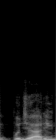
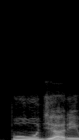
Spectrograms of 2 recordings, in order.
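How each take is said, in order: First: ਪੁਜਾਰੀ with a short u; wrong short vowel. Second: ਪੂਜਾਰੀ with a long, held oo; long vowel. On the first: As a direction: say ਪੁਜਾਰੀ quickly, first vowel cut short. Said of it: "ਇੱਥੇ ਪੁਜਾਰੀ ਨਹੀਂ ਬੋਲਣਾ". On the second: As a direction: stretch the first syllable of ਪੂਜਾਰੀ. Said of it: "ਪੂਜਾਰੀ ਬੋਲਣਾ ਹੈ". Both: Shown as a demonstration.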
